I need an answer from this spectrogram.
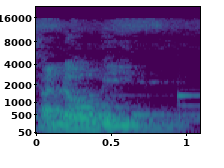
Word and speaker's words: Adobe: all already a dog breeder but the right pronunciation is Adobe Oh Dobie so it's better it's treasure would do okay help Thomas express apology Adobe Adobe Reader Adobe Reader next one is Disney Disney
